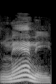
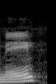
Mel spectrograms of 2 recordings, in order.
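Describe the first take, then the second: First: The word is said with two syllables. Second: The word is said with one syllable. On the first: "I call it Mammy" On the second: "you mean Mame?"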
